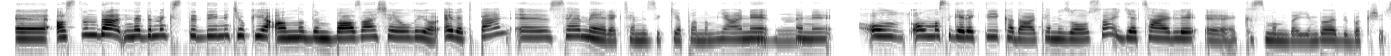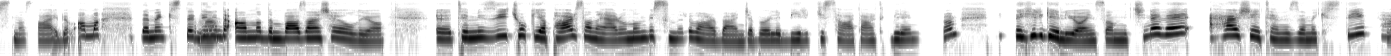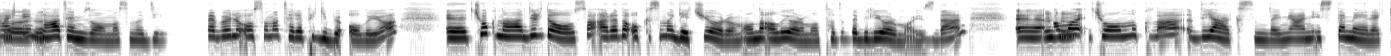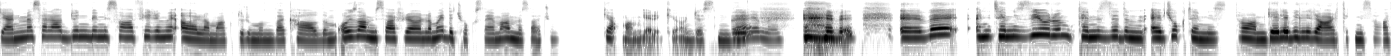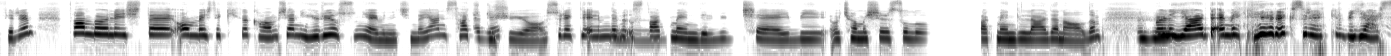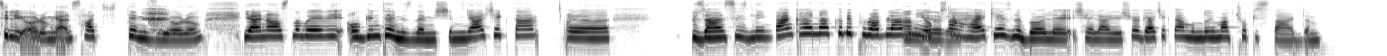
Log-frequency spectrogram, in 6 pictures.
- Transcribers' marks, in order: unintelligible speech; tapping; laughing while speaking: "Evet"; laughing while speaking: "emekleyerek sürekli bir yer siliyorum"; chuckle
- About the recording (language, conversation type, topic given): Turkish, advice, Ev ve eşyalarımı düzenli olarak temizlemek için nasıl bir rutin oluşturabilirim?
